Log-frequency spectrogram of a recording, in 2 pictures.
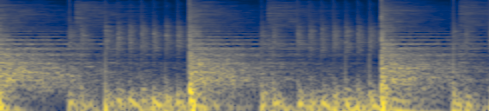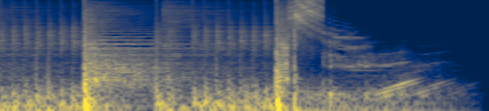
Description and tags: Cut off the last bit and you have a punchy kick drum loop....
atonal, beat, drum, percussive, quavers, semi, shot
